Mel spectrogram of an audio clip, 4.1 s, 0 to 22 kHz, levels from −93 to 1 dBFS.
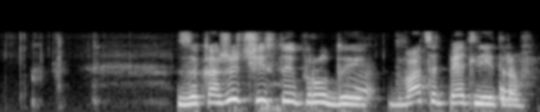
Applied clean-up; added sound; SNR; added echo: none; none; none; none.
